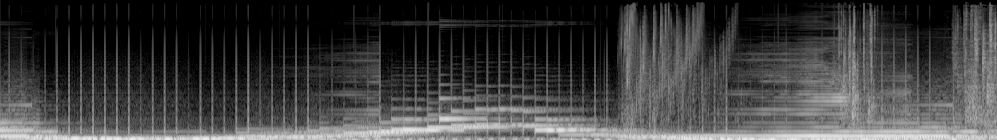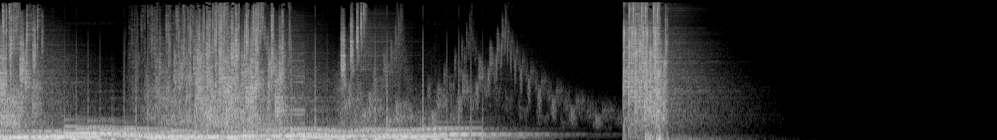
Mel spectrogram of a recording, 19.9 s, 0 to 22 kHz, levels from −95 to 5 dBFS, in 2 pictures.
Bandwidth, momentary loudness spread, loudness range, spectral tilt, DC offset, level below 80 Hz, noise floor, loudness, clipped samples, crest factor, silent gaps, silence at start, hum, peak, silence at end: over 20 kHz; 9 LU; 11 LU; -6.5 dB/octave; under 0.1%; -18 dBFS; under -90 dBFS; -16 LUFS; under 0.1%; 12 dB; none; 0 s; none; -2 dBFS; 3.25 s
